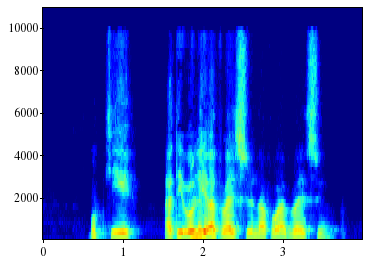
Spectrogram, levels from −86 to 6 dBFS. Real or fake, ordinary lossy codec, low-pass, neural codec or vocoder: fake; MP3, 64 kbps; 9.9 kHz; codec, 16 kHz in and 24 kHz out, 0.8 kbps, FocalCodec, streaming, 65536 codes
